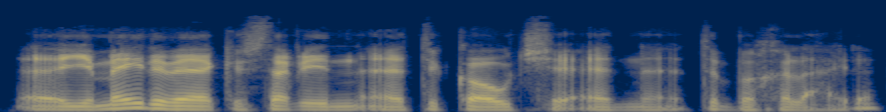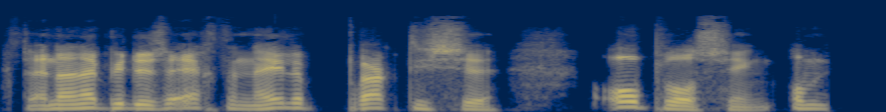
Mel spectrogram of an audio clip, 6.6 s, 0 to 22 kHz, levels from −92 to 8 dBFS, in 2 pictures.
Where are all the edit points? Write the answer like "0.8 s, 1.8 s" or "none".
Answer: 3.4 s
